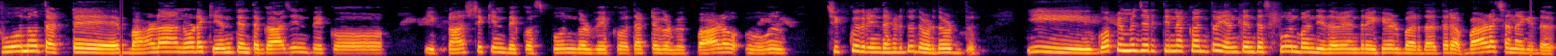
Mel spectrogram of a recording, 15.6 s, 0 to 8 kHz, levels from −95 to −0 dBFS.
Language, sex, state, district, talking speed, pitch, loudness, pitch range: Kannada, female, Karnataka, Shimoga, 125 wpm, 210 Hz, -14 LUFS, 195-250 Hz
